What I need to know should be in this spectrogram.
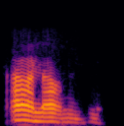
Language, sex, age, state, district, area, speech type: Telugu, male, 18-30, Andhra Pradesh, Sri Satya Sai, urban, conversation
